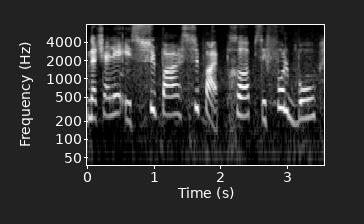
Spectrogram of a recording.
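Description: Over light background noise, a woman talks at a very slow pace with ordinary pitch variation in a dry sound with no echo. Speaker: family vlogger. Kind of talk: casual vlog chat. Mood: enthusiastic, happy. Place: forest. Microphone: phone near.

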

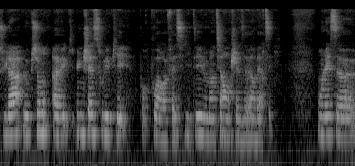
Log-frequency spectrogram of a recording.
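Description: A woman speaks in a monotone, flat intonation. Audible room echo surrounds her voice. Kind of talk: exercise class instruction. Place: home room. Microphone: camera far.

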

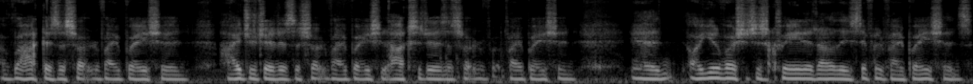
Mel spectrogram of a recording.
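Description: A somewhat breathy man at medium pitch, monotone and flat in intonation, at a fairly quick pace. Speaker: podcaster and author. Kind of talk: monologue podcast. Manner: reflective, hesitant with fillers.

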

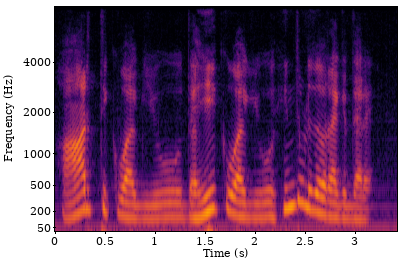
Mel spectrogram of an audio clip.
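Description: Very wide pitch swings mark a man's voice on a very clean recording with a silent background. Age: 60s. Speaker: community radio presenter. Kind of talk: scripted radio dialogue.

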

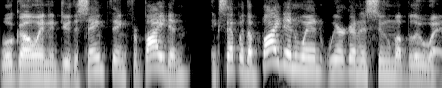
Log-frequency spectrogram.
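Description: The background is quiet. A man speaks very fast. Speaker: channel host. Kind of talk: podcast discussion intro. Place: home room.

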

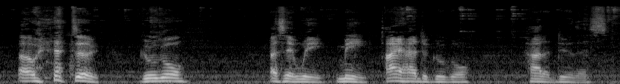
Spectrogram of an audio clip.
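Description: Over light background noise, a man speaks with ordinary pitch variation. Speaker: miniature-painting hobby video creator. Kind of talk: unboxing and build tutorial. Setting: home hobby desk with camera setup. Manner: casual, chatty and self-joking. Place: home room.

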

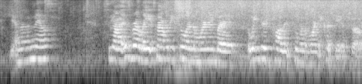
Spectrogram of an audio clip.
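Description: Amid noticeable background noise and audible room echo, a woman with a high pitch talks at a fairly quick pace with fairly even intonation. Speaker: home cook vlogger. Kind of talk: casual vlog chat. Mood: playful, relaxed. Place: kitchen. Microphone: camera far.

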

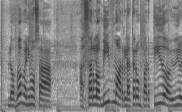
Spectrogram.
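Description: Someone with an Argentine accent speaks while faint music plays in the background. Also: woman. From Argentina. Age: young. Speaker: football commentator. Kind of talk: interview answer. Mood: earnest, slightly troubled. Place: studio. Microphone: headset.

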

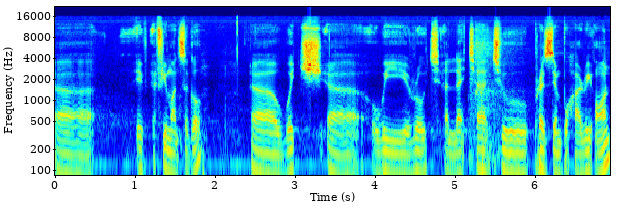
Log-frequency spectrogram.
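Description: Over light background noise, a man with a very deep, low voice speaks at a fairly slow pace with fairly even intonation. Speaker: interviewee. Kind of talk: interview answer. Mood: calm, pleased. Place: hall. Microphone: handheld.

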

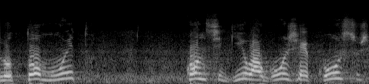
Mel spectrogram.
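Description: A very slow pace with ordinary pitch variation. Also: woman. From Amazonas, Brazil (Manacapuru, Coari, Manaus). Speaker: lawyer. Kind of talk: interview. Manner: halting.

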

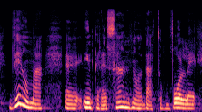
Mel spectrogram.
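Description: A woman's very deep, low voice at a very slow pace, fairly even in intonation, over light background noise. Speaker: kindergarten teacher. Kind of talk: casual interview. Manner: halting, hesitant. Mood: warm, smiling, fond. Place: hall. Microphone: handheld.

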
